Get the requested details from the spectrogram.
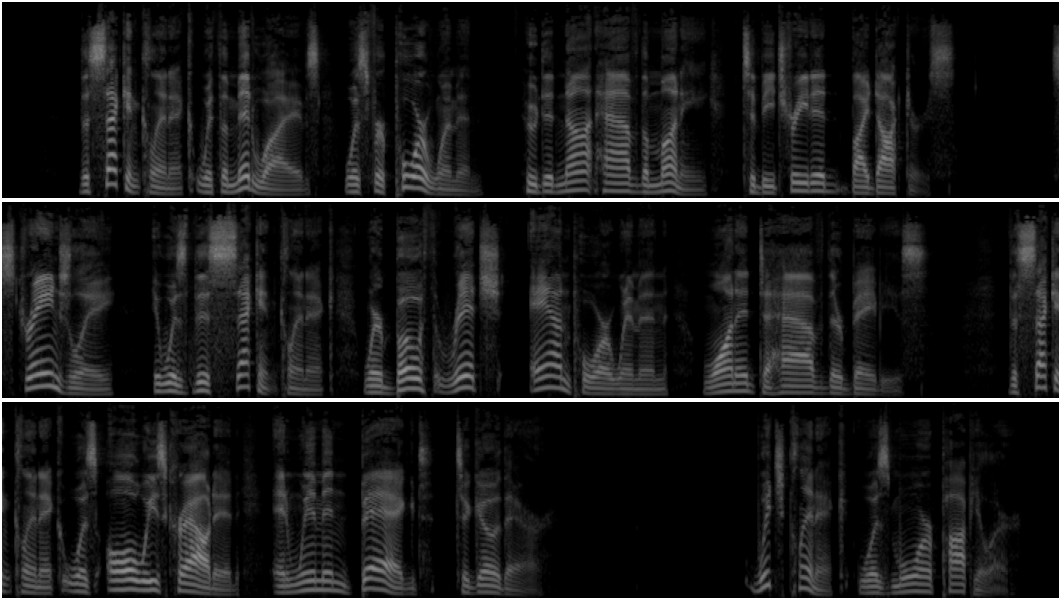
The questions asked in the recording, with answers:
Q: Which clinic was more popular?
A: The second clinic was more popular.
